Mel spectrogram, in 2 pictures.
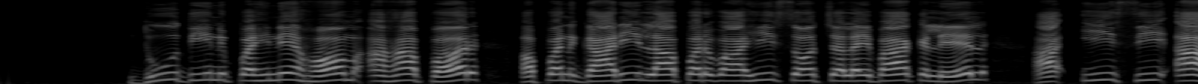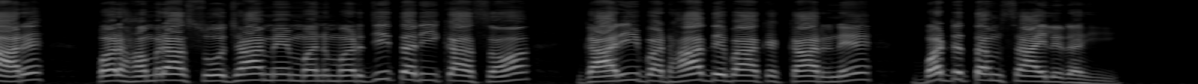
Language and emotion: Maithili, angry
